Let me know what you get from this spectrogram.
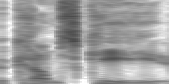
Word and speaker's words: Gramsci: Actually, the Italian, I speak Italian. Antonio Gramsci is actually the way you pronounce it in Italian.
